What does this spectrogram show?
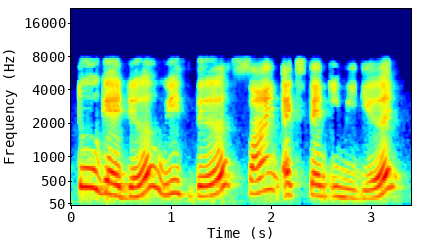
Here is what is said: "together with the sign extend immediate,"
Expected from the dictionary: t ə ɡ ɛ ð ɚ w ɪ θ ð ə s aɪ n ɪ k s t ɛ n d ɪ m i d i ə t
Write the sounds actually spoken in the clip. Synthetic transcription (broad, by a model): t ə ɡ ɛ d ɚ w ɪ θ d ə s aɪ n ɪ k s t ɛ n ɪ m i d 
